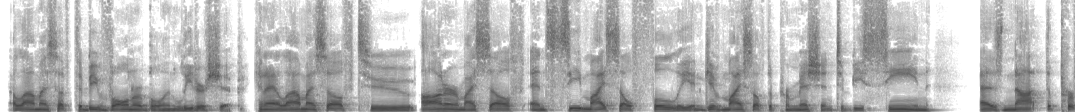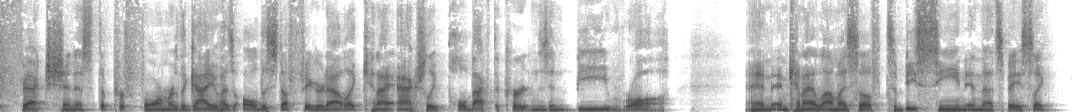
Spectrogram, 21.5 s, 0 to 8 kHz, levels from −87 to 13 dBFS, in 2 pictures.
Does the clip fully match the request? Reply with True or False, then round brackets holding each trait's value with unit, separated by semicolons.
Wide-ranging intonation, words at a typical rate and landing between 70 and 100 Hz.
False (2.7 semitones; 180 wpm; 95 Hz)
